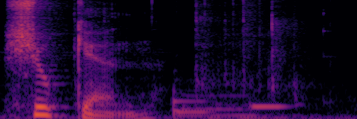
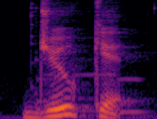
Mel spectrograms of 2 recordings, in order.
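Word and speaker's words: 受験: Juken. Juken. Juken. So it's not even shu, it's ju.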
